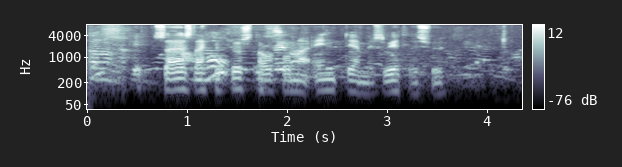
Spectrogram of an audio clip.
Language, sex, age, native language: Icelandic, male, 13, Icelandic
